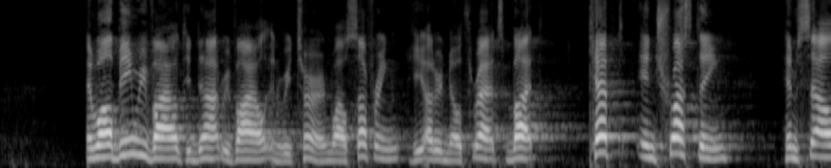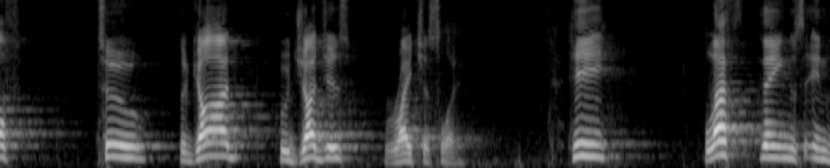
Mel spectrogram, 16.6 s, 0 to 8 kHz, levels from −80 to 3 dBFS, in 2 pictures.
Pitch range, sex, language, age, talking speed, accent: 175-225 Hz, male, English, 50-69, 110 wpm, American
